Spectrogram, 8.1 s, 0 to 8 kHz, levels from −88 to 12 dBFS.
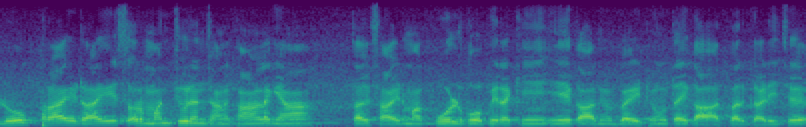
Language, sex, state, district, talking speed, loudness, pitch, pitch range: Garhwali, male, Uttarakhand, Tehri Garhwal, 165 wpm, -16 LUFS, 120 Hz, 115-130 Hz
